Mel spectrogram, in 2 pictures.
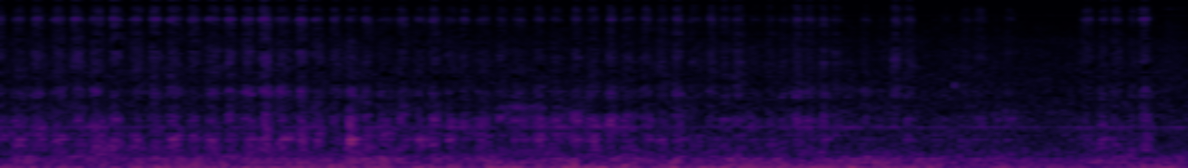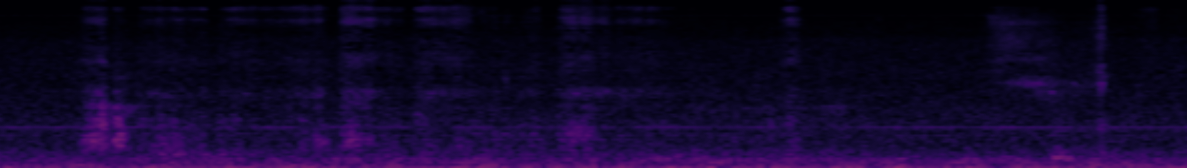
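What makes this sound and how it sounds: A pencil tip is stroked and scratched repeatedly across the page of an open white paper sketchbook resting on a wooden table while drawing a flower stem. The result is a steady, quiet, grainy scratching and rubbing with a low, dull body, softening slightly midway, with occasional brief brighter scrapes standing out.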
